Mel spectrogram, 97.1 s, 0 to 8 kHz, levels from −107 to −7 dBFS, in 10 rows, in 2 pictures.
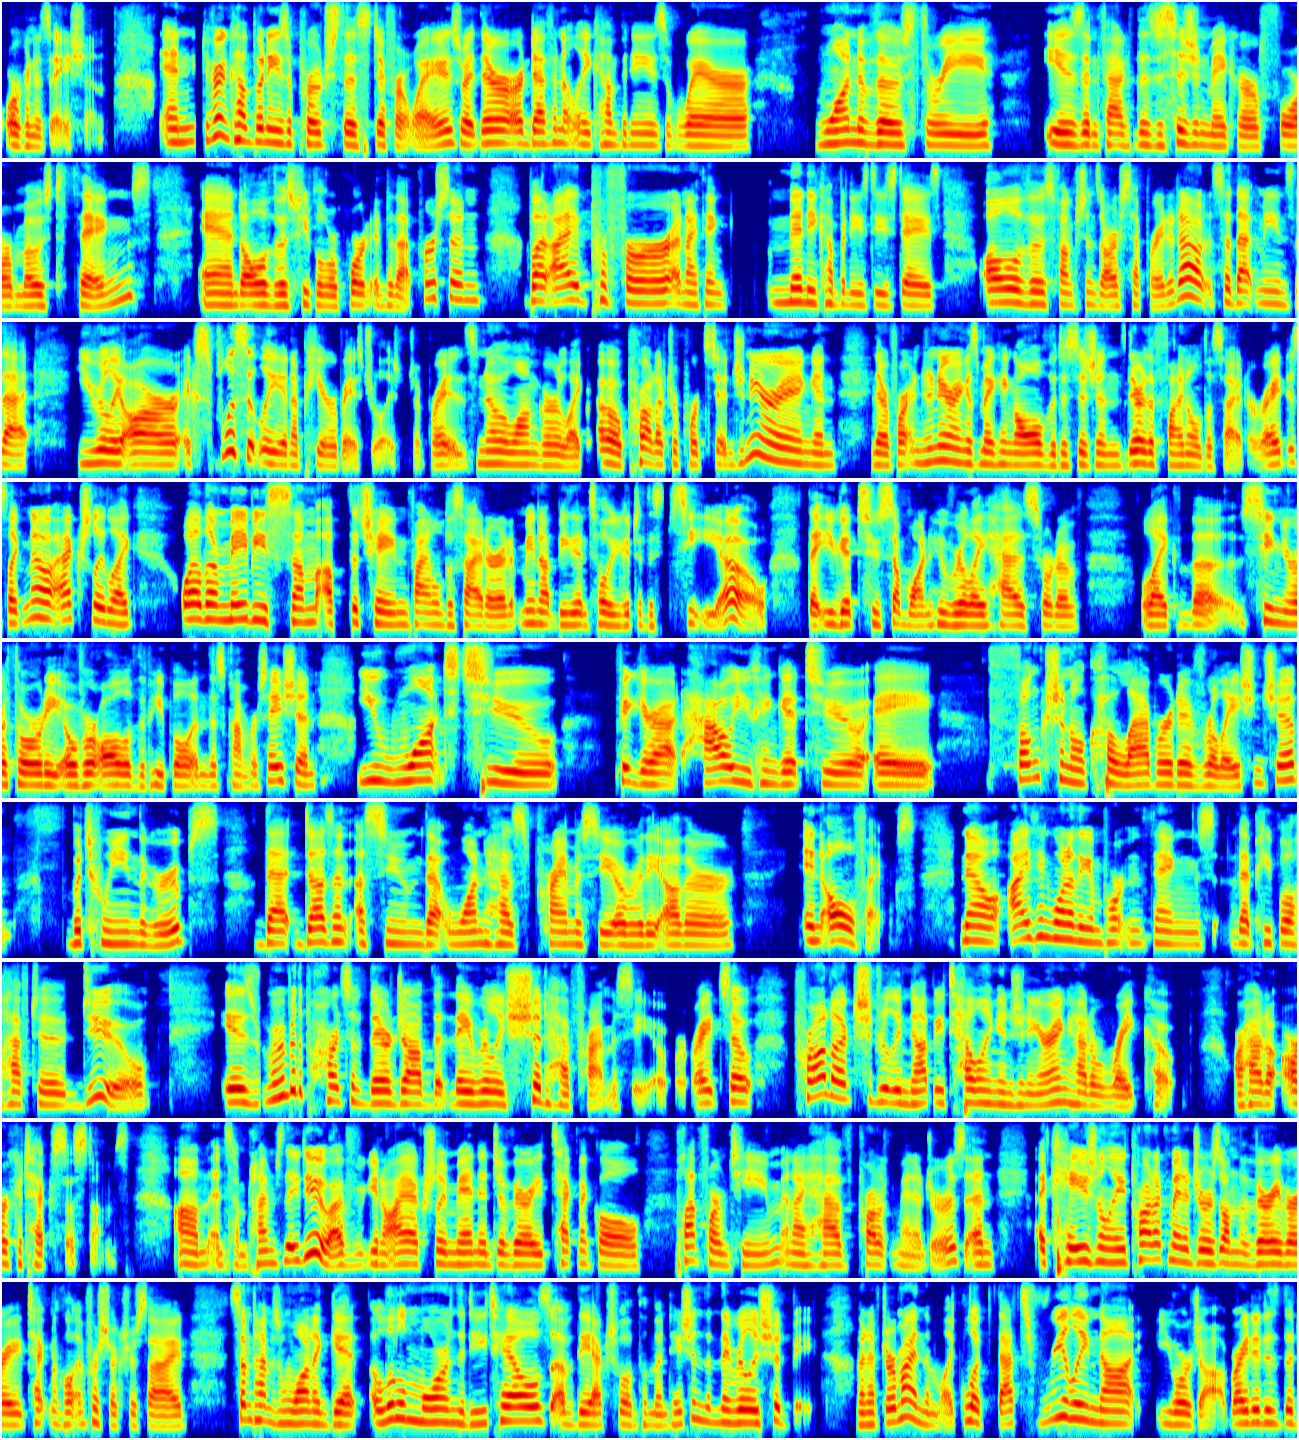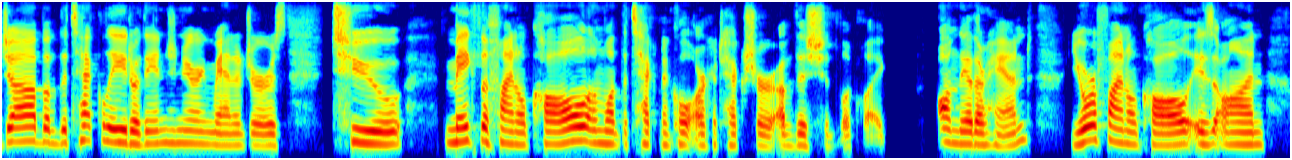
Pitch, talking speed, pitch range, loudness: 195 Hz, 195 wpm, 180-220 Hz, -22 LUFS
